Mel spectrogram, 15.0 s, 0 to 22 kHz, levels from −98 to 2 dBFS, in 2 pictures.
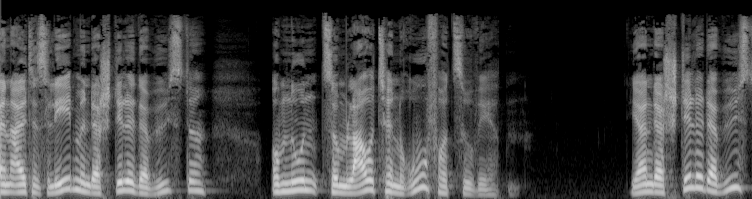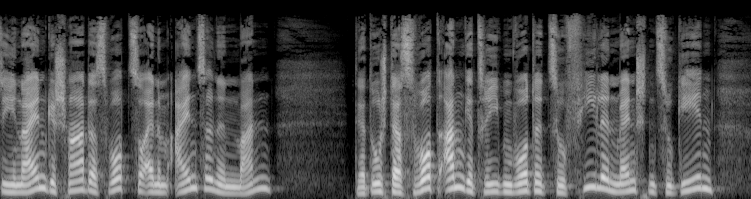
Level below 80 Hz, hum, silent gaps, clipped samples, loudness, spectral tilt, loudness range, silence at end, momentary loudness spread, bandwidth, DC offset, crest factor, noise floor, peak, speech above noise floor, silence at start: -60 dBFS; none; none; under 0.1%; -21 LUFS; -4.5 dB/octave; 3 LU; 0.4 s; 9 LU; 16.5 kHz; under 0.1%; 20 dB; -81 dBFS; -2 dBFS; 60 dB; 0 s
